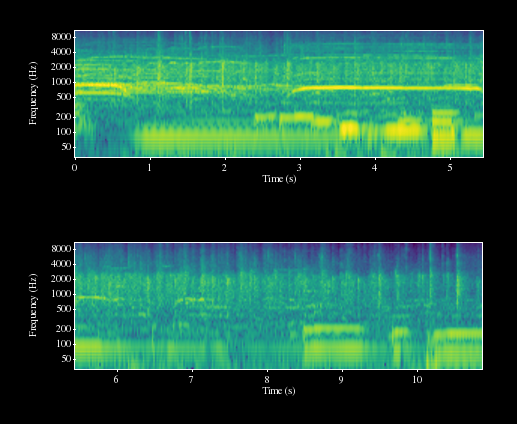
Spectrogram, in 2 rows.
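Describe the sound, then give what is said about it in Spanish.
A concert crowd at Espacio 911 in Buenos Aires applauds, with occasional cheers over a low sustained bass tone. The clapping is dense and steady in the first half, then grows softer and sparser. “Un aplauso para vosotros, coño.”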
